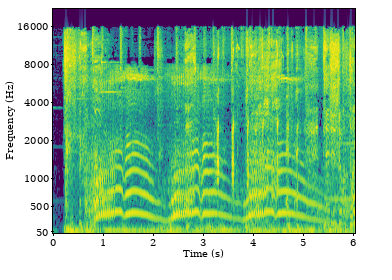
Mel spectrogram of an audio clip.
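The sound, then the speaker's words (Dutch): A person imitates an owl call: three long, wavering vocal cries that rise and fall in pitch, delivered loud, one after another with hardly a pause between them. “Dit is het geluid van een partneruil.”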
